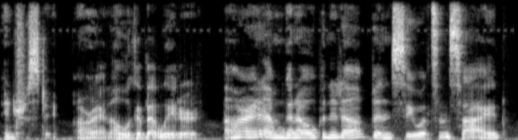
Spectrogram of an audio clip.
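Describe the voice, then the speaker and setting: Female tabletop player, low register, casual and wry game-table chat. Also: very animated, a little fast, gravelly. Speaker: tabletop role-playing player.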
